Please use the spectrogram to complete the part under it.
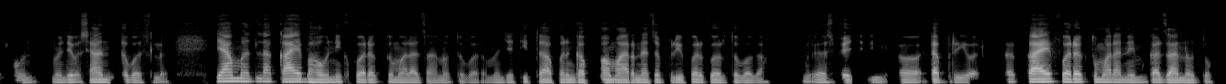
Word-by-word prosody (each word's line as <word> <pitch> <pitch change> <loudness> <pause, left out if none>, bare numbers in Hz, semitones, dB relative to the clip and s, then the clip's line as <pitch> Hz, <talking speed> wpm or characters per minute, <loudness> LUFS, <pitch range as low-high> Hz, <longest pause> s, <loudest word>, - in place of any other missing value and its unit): घेऊन 100 +1 -9 0.2
म्हणजे 105 0 -2
शांत 110 -1 -1
बसलोय. 105 +2 -6 0.5
यामधला 140 -1 +3
काय 130 +1 +6
भावनिक 110 0 +1
फरक 110 0 0
तुम्हाला 105 -1 -1
जाणवतो 100 +1 -7
बरं, - - -10
म्हणजे 105 +1 -6
तिथं 110 0 -2
आपण 110 +1 0
गप्पा 105 +1 +1
मारण्याचं 105 0 +1
प्रिफर 105 +1 -1
करतो 100 0 -2
बघा 100 +1 -6 0.6
अ, 100 - +1
स्पेशली 105 +1 -4 0.2
अ, 105 -1 0 0.2
टपरीवर. 105 -2 -1 0.3
तर 115 - -3
काय 125 0 +10
फरक 120 -1 +5
तुम्हाला 115 -2 +2
नेमका 110 0 -1
जाणवतो? 100 +1 0
110 Hz, 140 wpm, -26 LUFS, 105-115 Hz, 0.6 s, काय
